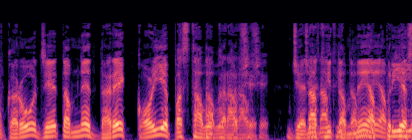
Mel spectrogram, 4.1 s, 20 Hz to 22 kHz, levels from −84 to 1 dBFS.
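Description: From 2.07 s to the end, the speech becomes a doubled audio track: a full-band copy roughly 5 dB quieter trails at about a tenth of a second, likely from a second, slower capture path. It starts abruptly and sounds like a flat, undecayed stutter, and on a spectrogram every syllable pattern repeats with a fixed offset.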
